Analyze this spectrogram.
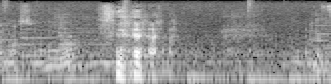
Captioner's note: laughs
